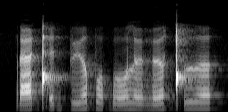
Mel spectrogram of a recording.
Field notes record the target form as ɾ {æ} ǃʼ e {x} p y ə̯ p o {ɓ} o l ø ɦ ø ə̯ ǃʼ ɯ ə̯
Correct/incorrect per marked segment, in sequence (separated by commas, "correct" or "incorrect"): correct, incorrect, correct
